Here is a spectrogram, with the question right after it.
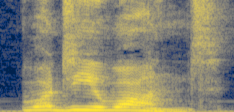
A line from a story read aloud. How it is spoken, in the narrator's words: Peter cried out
